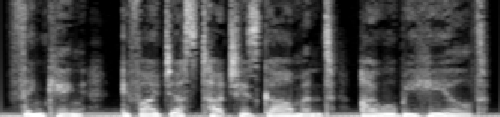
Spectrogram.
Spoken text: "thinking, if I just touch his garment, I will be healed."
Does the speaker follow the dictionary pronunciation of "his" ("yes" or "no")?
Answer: yes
